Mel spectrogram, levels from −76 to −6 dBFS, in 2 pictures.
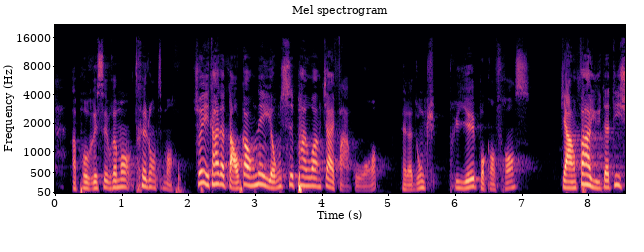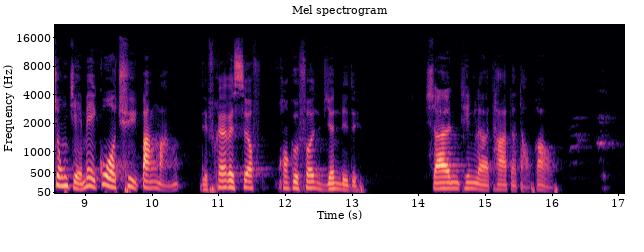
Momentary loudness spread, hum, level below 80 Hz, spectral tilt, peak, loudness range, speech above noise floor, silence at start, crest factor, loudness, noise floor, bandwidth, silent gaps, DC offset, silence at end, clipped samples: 17 LU; none; -44 dBFS; -5.5 dB/octave; 0 dBFS; 6 LU; 50 dB; 0.25 s; 20 dB; -20 LUFS; -69 dBFS; 16.5 kHz; none; under 0.1%; 0.35 s; under 0.1%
